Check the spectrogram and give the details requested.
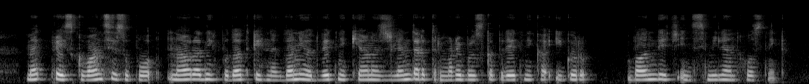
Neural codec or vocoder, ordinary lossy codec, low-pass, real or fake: none; AAC, 48 kbps; 10.8 kHz; real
